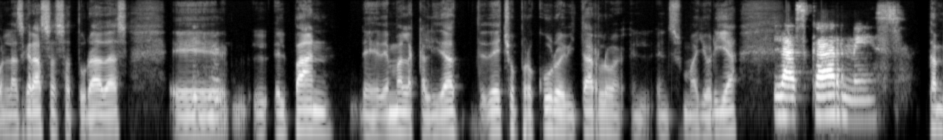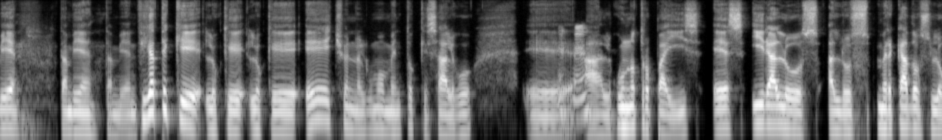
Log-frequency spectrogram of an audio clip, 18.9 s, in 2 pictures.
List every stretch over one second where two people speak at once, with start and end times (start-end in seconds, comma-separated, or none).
none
